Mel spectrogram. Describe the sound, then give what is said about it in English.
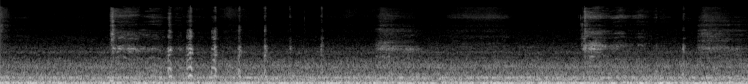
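A driving car gives a steady, broad rumble of road and engine noise that continues throughout, with a few short clicks and brief bursts over it. “Okay, I'm driving.”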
